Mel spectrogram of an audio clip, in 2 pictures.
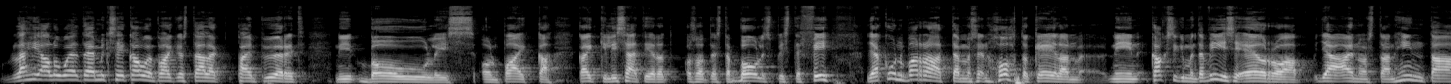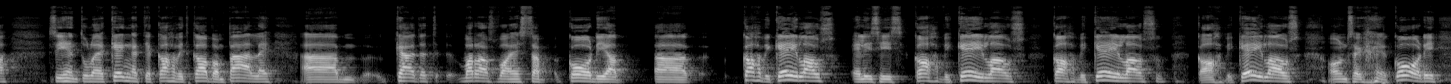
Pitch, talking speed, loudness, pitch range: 140 Hz, 100 wpm, -19 LUFS, 125-165 Hz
